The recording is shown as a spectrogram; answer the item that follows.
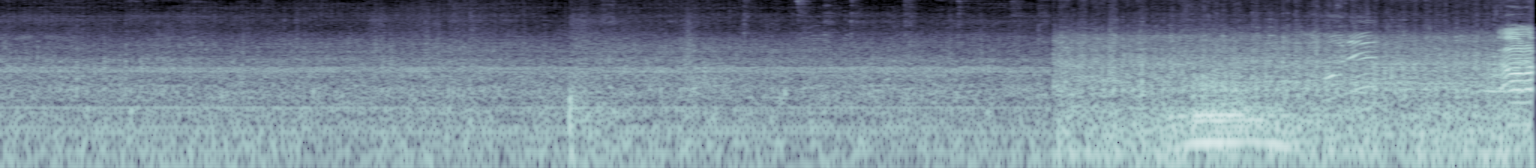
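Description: An outboard motor idling, steady, with a single click about four seconds in. About seven seconds in the sound jumps to a louder engine and water rush.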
